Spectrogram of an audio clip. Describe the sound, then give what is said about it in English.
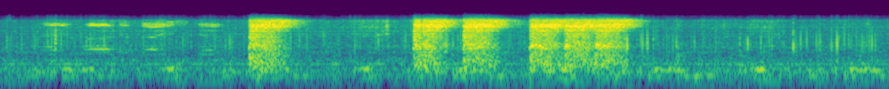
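Gunshots in an Old West shooting of a man holding only a Bible: four loud, sharp cracks with a ringing tail, one alone and then three close together, over a quieter background. “Shot him. Nothing but a Bible in his hand. They shot him.”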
